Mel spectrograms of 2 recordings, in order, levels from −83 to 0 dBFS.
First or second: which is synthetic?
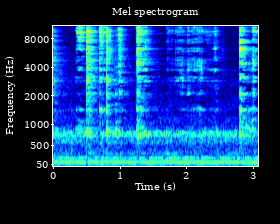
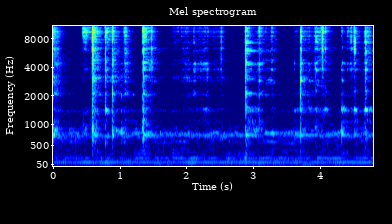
second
